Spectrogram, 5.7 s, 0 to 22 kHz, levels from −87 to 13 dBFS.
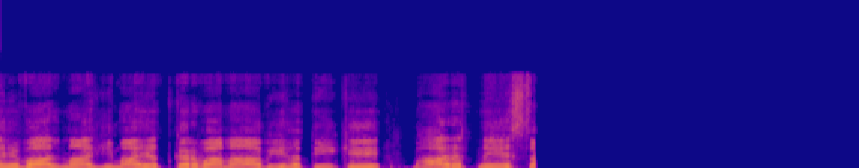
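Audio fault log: Throughout: HE-AAC compression, likely the cause of the heavy codec damage heard across the whole clip. Only the lower band is truly coded. The upper range is rebuilt by copying lower bands upward and fitting them to a coarse envelope, so its harmonics do not match the speech beneath. The result is gritty, metallic sibilance and a top that stops at about 12.3 kHz. This fits a very low bitrate, around 16 kbps.
2.23 to 2.29 s: pre-echo lasting 57 ms. A sharp onset falls late in a transform block, and the codec spreads that block's quantisation noise evenly across it. Noise sized for the loud attack therefore also fills the quiet stretch just before it. This is heard as a brief hiss leading into the attack, and the attack itself sounds blurred and softened rather than crisp.
3.56 s to the end: audio dropout to silence. The sound cuts out mid-flow and never returns. The gap holds no room tone at all, only dead silence, which points to the input being lost while the recording carried on writing empty audio. 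The likely cause is a disconnected device, a failed link or an unintended mute. Whatever was spoken over those final two seconds is gone.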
